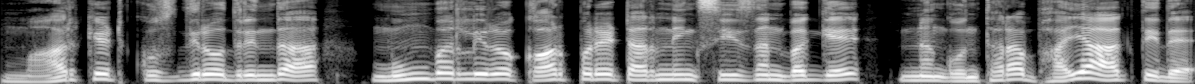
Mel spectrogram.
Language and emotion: Kannada, fearful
